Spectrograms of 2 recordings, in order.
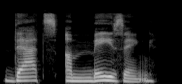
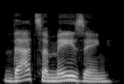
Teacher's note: When you say that's amazing, your tone rises with excitement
